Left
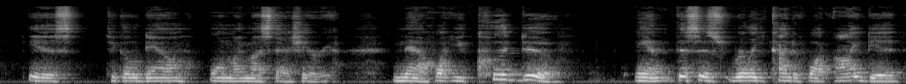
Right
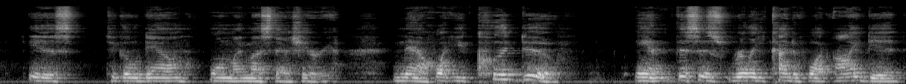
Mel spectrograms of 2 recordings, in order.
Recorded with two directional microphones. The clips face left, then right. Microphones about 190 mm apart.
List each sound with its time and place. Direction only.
0.3 s speech: 15° left (ahead or behind)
